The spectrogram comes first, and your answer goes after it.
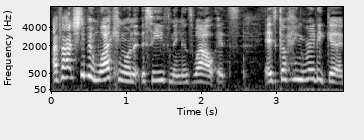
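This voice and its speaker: A woman with a high-pitched voice speaks at a fairly quick pace. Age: 20s. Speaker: streamer. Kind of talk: casual chat. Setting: live stream. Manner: fast.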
